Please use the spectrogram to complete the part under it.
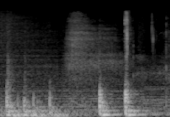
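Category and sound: impact, knuckles knocking on wood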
